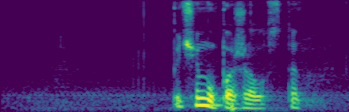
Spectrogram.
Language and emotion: Russian, neutral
